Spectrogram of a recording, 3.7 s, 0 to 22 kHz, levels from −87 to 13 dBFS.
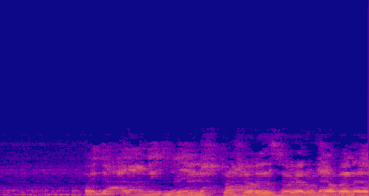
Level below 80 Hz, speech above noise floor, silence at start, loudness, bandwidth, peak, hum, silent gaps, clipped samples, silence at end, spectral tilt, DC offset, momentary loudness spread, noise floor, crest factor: -70 dBFS; 22 dB; 0.05 s; -26 LUFS; 7.2 kHz; -10 dBFS; none; none; under 0.1%; 0 s; -4.5 dB/octave; under 0.1%; 13 LU; -46 dBFS; 16 dB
